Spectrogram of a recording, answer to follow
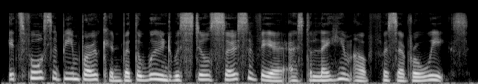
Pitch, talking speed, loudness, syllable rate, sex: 205 Hz, 250 wpm, -15 LUFS, 5.7 syllables/s, female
